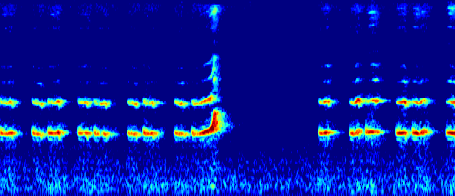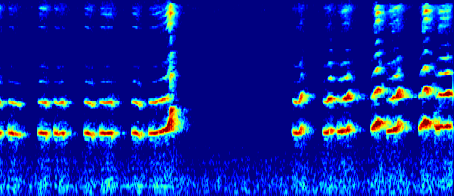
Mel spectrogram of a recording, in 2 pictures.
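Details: Male pet cockatiel singing his take on "If You're Happy and You Know It": phrases of even whistled notes, each phrase ending in a sharp rising upslur, with short pauses between them, then higher, brighter whistles at the close.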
